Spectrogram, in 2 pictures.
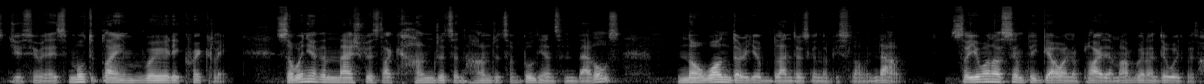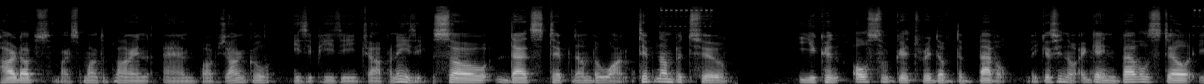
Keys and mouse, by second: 9.2 click, 12.2 q, 12.4 click, 13.8 Tab, 20.4 middle click.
